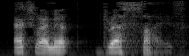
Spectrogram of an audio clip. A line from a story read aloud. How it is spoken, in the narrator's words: She groaned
